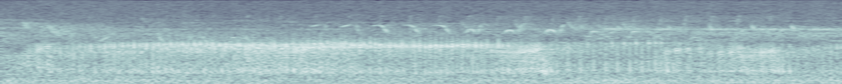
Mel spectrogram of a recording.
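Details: Frogs in the mating season calling together: a loud, continuous grating chorus that drops away after about three seconds, overlaid by quick repeated high bird chirps in a natural setting.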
